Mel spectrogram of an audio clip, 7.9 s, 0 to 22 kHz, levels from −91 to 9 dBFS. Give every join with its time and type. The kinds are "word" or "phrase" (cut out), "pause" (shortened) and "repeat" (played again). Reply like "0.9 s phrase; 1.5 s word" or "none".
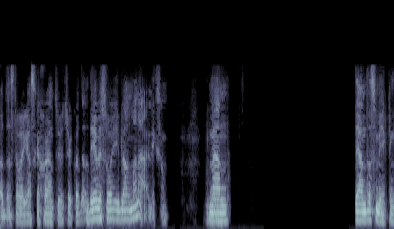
none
